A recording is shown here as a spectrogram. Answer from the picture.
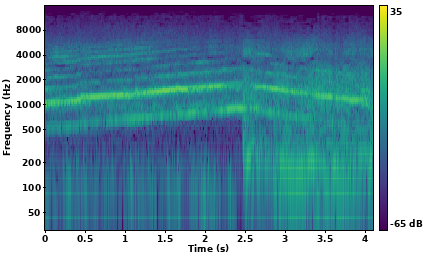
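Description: Live rock band: a single held lead note slides slowly upward like a siren, and about two and a half seconds in the drums and bass come in as the note slides back down.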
